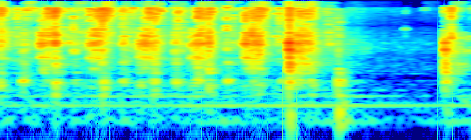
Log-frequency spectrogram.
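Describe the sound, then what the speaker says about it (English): Whisk scraping and tapping against a bowl while mixing pink cake batter, a fast irregular run of close clinking strokes that stops, then one last sharp clink. "now we're going to do a little more whisking"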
